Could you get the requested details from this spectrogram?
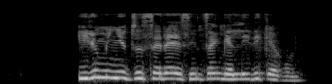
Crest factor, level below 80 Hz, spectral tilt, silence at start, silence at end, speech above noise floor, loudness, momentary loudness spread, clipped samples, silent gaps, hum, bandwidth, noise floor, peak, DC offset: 16 dB; -74 dBFS; -3.5 dB/octave; 0.8 s; 0.3 s; 66 dB; -23 LUFS; 14 LU; under 0.1%; none; none; 11.5 kHz; -88 dBFS; -8 dBFS; under 0.1%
